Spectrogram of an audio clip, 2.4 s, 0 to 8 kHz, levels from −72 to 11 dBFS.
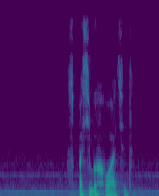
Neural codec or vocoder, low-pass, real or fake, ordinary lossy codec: none; 7.2 kHz; real; none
